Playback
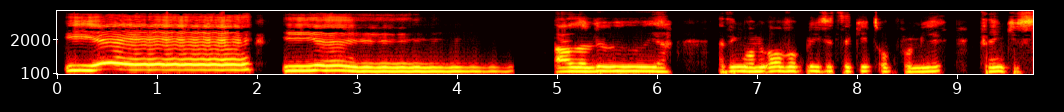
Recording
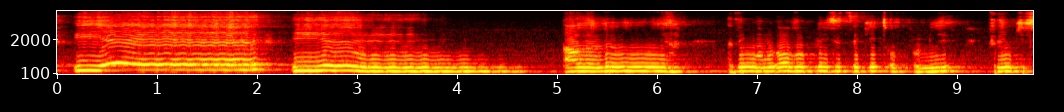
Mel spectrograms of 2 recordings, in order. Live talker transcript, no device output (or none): none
